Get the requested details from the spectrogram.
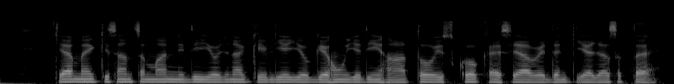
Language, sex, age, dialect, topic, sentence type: Hindi, male, 25-30, Garhwali, banking, question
